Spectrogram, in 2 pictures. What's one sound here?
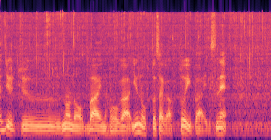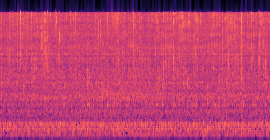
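Hot water trickles steadily from a kettle onto coffee grounds.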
